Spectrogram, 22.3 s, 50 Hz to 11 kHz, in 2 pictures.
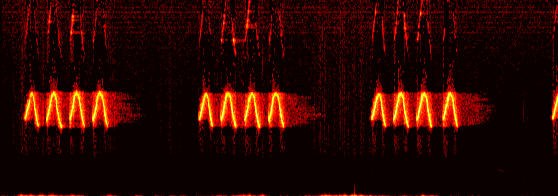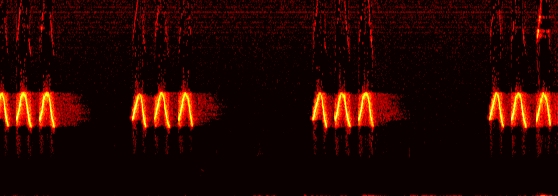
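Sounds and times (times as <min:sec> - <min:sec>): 
Parus cyanus calling: 0:00.5 - 0:02.4, 0:04.0 - 0:05.8, 0:07.4 - 0:09.2, 0:11.0 - 0:12.3, 0:13.8 - 0:15.4, 0:17.4 - 0:19.0, 0:20.9 - 0:22.3.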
